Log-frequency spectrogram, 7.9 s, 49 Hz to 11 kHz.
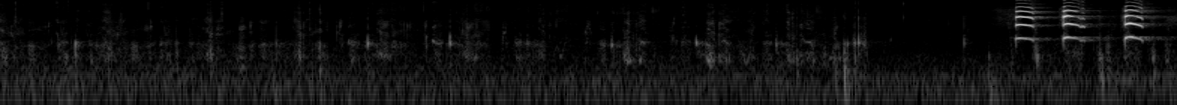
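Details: Akita puppy named Montaro, about three months old, filmed 19 October 2018 while eager and unable to wait for his food. Soft rustling and scraping give way to three loud, short, high-pitched whines in quick succession.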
